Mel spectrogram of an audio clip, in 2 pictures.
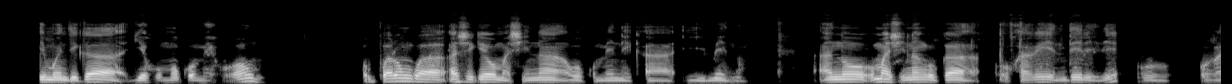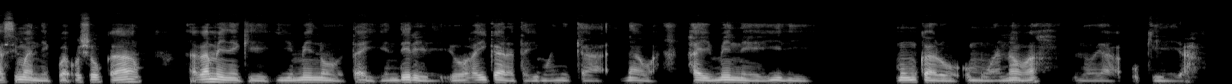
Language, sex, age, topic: Oshiwambo, male, 18-24, agriculture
